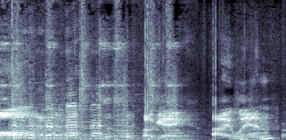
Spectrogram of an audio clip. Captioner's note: laughter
